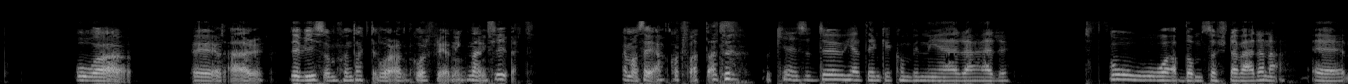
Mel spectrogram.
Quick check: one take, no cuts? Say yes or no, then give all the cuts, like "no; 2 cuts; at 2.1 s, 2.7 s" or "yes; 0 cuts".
no; 6 cuts; at 2.2 s, 3.4 s, 3.8 s, 4.7 s, 6.4 s, 7.5 s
